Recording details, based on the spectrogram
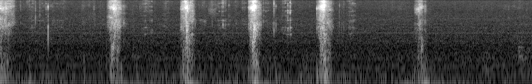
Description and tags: Swoosh noises being made by dragging metal quickly across surfaces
